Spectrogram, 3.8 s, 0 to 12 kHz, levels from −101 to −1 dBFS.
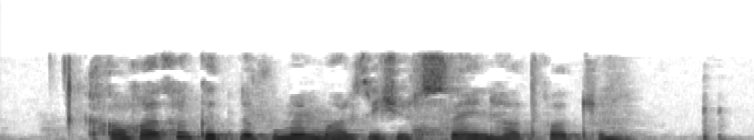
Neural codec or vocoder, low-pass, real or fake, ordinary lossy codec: none; 7.2 kHz; real; MP3, 48 kbps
